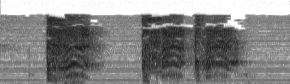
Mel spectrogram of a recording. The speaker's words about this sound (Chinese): 许世友一想，现在还不是时候，他坐到心里头有数，在外头使劲的咳嗽了两声。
